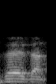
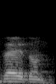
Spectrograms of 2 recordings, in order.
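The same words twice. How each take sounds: First: زیدن said as "zaidan", ending in -an; زیدن ending "-dan"; accusative ending -an. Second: زیدن said as "zaidun", ending in -un; زیدن ending "-dun"; nominative ending -un. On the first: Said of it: "نصب پہ تلفظ کرو". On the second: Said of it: "رفع پہ تلفظ کر کے دکھاؤ". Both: Shown as a demonstration.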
